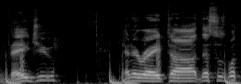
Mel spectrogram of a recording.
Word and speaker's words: VeGue: to it and uh I think it's uh pronounced vegu anyway uh this is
